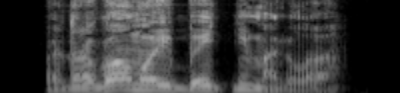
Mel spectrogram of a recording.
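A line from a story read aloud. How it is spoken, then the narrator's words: Grumbling. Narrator (Russian): проворчал тот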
